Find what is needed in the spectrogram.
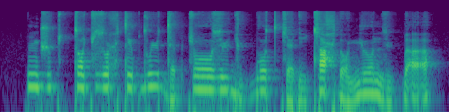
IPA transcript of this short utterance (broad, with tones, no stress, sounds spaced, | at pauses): n d͡ʒ y˥ c tː ɔ˥ c z u˥ ħ t ɪ˥ p d w y˥ d ɛ˩ p c oː˥ z y˥ ɟ y˩ ɡ͡b oː˥ t c ɛ˩ ɗ i˩ cʰ a˥ ħ ɗ ɔ˩ mʲ oː˥ n z y˩ ɡ͡b a̰˥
